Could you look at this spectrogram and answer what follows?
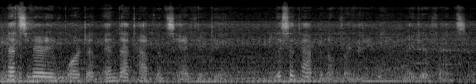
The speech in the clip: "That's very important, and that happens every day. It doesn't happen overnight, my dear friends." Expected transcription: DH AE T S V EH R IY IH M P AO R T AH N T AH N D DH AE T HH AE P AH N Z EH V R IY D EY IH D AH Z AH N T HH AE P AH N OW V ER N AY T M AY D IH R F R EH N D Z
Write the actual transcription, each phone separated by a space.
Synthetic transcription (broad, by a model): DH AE T S V EH R IY IH M P AO R T AH N T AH N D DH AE T HH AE P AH N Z EH V R IY D EY IH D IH S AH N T HH AE P AH N OW V ER N AY T M AY D IH R F R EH N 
